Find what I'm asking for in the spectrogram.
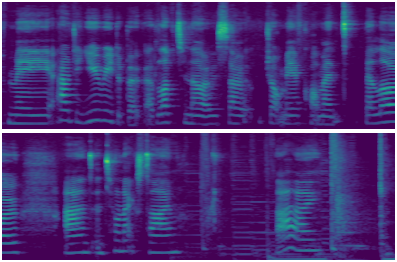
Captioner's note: kiss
